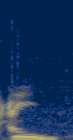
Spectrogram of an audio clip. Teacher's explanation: আইনটা তো গলার চেপে উচ্চারণ হবে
